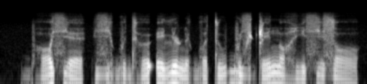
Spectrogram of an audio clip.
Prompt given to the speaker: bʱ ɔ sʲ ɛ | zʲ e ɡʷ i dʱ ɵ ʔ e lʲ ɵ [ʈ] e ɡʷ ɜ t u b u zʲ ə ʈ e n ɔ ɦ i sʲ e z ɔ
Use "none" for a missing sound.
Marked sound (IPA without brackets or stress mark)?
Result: ɳ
